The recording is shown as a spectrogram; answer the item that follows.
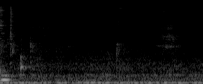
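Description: Faint wet squishing of a floured chicken piece being turned by hand in a bowl of beaten egg, with a couple of soft clicks near the start, over a steady low hum.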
